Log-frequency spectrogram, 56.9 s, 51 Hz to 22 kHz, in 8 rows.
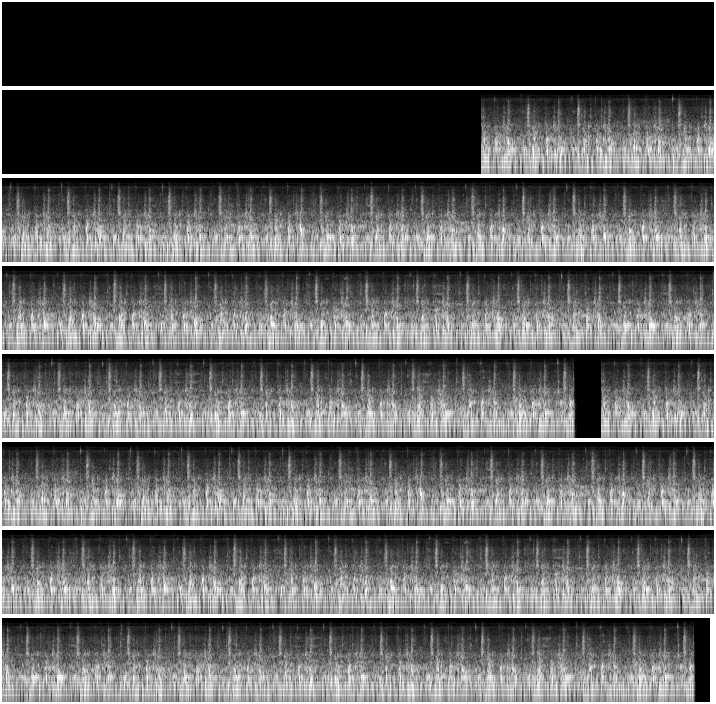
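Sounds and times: steam tractor mechanical clatter: 11.9 - 56.8.

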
